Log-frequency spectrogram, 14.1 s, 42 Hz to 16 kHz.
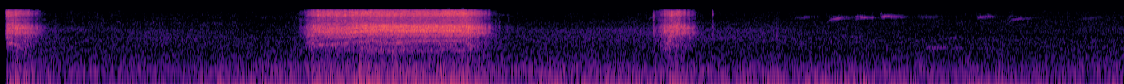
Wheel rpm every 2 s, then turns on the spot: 10, 20, 80, 10, 0, 0, 0.
none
